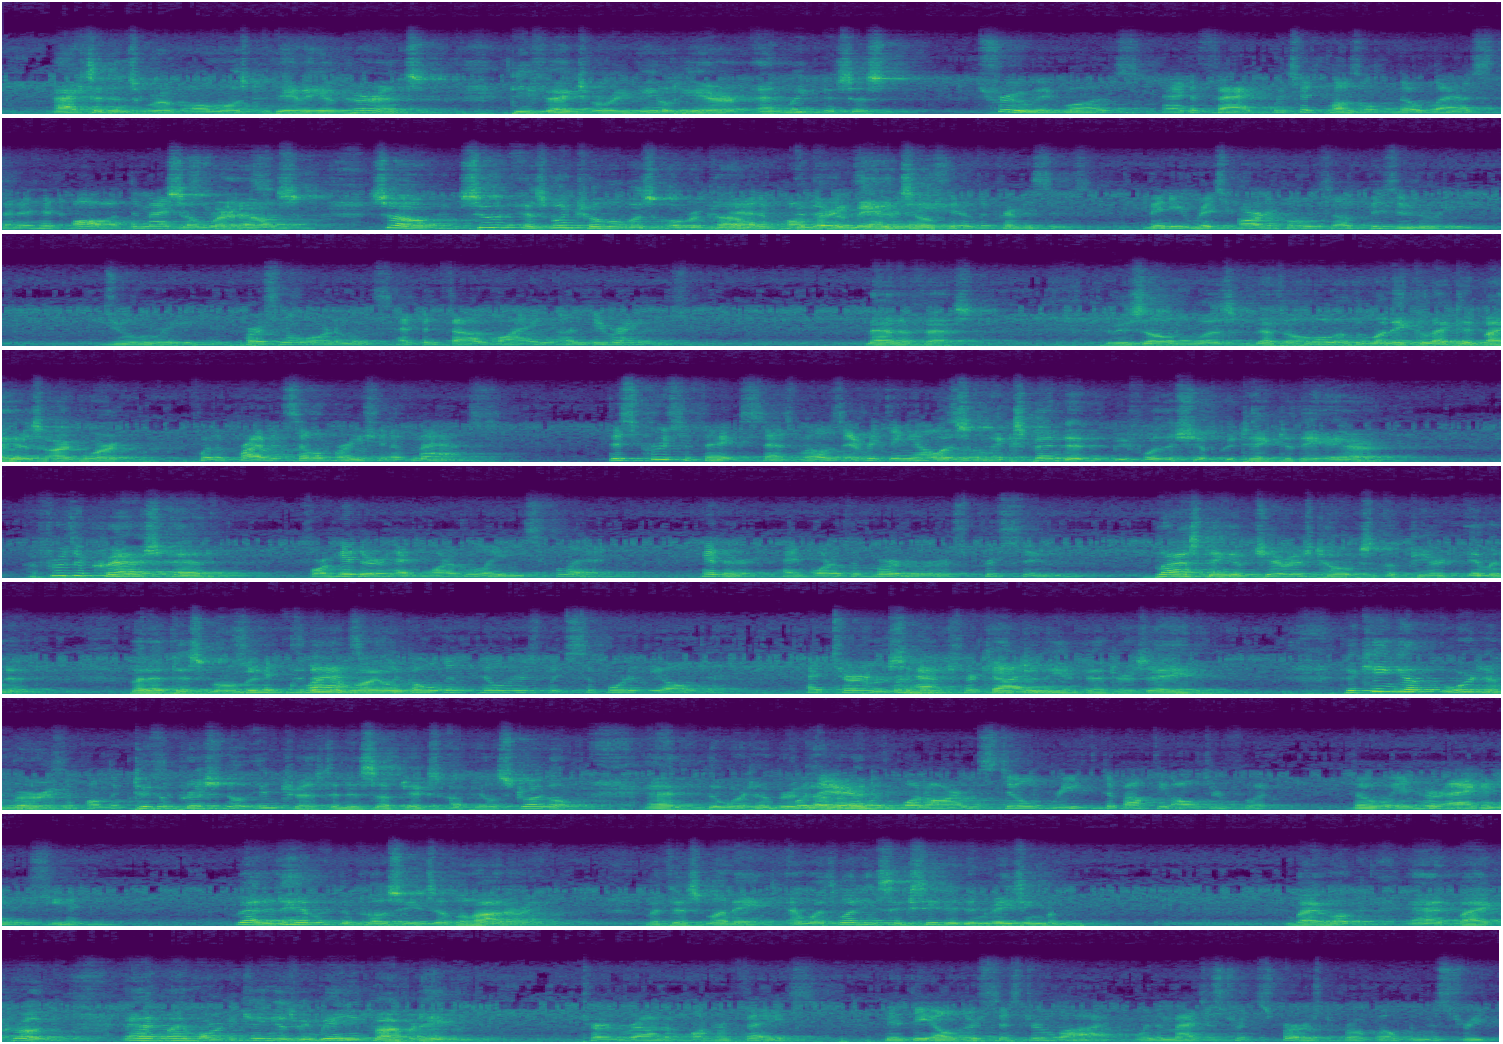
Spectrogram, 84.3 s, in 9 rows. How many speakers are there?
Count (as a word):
two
